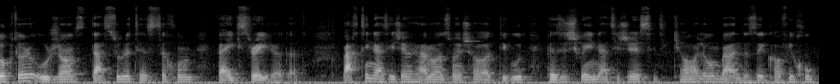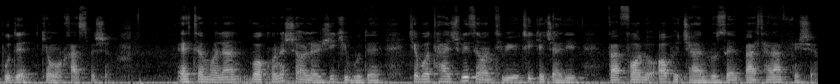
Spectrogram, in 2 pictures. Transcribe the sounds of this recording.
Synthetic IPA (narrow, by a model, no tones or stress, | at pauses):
d̪̥o̞kʰt̪ʰoɾeuɾʒɒnsd̪æst̪uːɾe̞t̪ʰe̞st̪exund̪ | væicst̪ɾɒiɾɒ̰ːd̪ɒ̰ːd̪̥ | væχt̪ʰiːnæt̪ʰiːd͡ʒeɦæmeɒːzmɒːjeʃhɒːɒːd̪ːiːbuːd̪̥pʰe̞zeʃcbe̞iːnːæt̪ʰiːd͡ʒeɾesiːd̪̥cʰehɒːle̞uːnbeænd̪ɒːzejekʰɒːfiːxuːb̚ːuːd̪e̞cʰe̞moɾxæ̰sbe̞ʃe̞̥̰ | e̞ht̪ʰe̞mɒːlænvɒːkʰo̞ne̞ʃeɒle̞ɾʒiːcʰiːbuːd̪e̞ | cʰe̞bɒːt̪ʰæd͡ʒviːzeɒnt̪ʰibijot̪ʰiːcʰe̞d͡ʒæd̪iːd̪væfɒːlo̰ʔɒ̰ːpe̞t͡ʃʰænd̪ɾuːze̞bæɾt̪ʰæɾæfmiʃe̞̰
